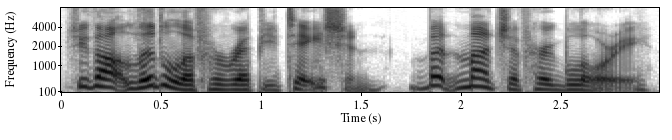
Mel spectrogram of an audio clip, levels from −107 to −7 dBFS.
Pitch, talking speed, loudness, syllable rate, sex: 205 Hz, 220 wpm, -18 LUFS, 5.7 syllables/s, female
